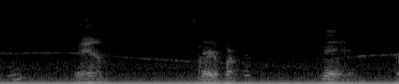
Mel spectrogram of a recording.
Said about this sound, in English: Look, they passing right now. As y'all can hear. Ambulance, baby? Mm. Yeah, for sure. Mm. Sounds like LA.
